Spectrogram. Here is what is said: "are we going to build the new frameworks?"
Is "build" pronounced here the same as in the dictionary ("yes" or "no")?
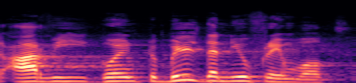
yes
